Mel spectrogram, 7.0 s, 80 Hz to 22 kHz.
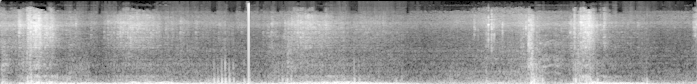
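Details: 1996 Impala SS with LS1 swap, restarted after battery discharge so the IAC valve can relearn: deep, steady V8 rumble at idle with a couple of gentle dips in level as it holds idle after starting.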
